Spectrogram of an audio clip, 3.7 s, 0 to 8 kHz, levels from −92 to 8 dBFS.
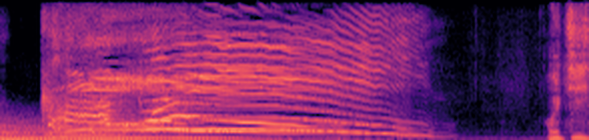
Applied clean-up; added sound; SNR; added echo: none; none; none; none.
